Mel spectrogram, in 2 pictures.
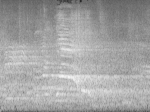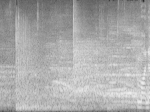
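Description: Soccer ball kicked during play in a large indoor hall, with two sharp thumps about three and four and a half seconds in, over a hubbub of voices calling out.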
